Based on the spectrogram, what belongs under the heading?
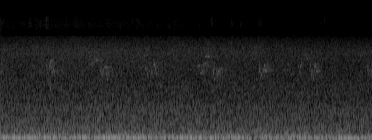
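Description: Woodland ambience: a small bird chirping faintly, short calls repeated every second or so, over a steady low rumble.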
